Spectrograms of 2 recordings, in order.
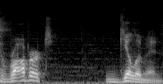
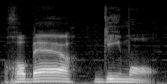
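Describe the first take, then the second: First: The name is said with English pronunciation. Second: The name is said with French pronunciation. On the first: "it's it's Robert Guilliman, right?" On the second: "technically be like Robert Guillemot, I guess, if he's French"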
